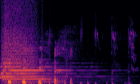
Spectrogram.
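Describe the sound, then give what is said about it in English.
Church bell sound effect with a handful of quick, ringing strikes that overlap and then thin out into fading, scattered tones. “You trying to skip my church bells? What are you talking about? You and this bell, man. What's going on with you and this bell? But go ahead, play your bell, man. Play your bell.”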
